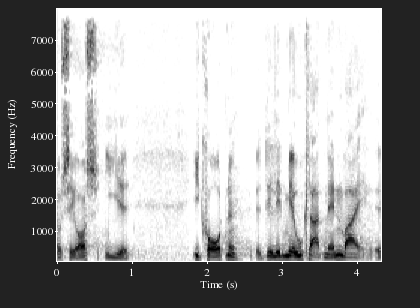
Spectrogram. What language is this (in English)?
Danish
